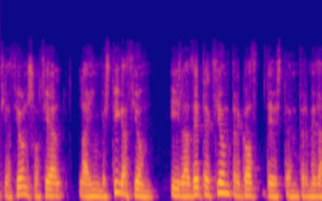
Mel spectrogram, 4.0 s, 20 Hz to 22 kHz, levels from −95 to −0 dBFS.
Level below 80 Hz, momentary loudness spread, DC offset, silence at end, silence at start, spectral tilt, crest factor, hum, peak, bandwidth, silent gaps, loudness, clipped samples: -56 dBFS; 6 LU; under 0.1%; 0 s; 0 s; -8 dB/octave; 16 dB; none; -4 dBFS; 7.8 kHz; none; -22 LUFS; under 0.1%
